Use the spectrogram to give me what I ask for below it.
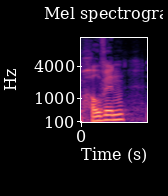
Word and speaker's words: Joven: So my last name, Hoven, is spelled Joven, and so I get Joven a lot, and you, Takeshi, get Takeshi, all that stuff.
